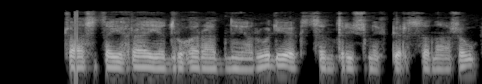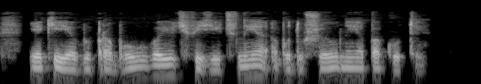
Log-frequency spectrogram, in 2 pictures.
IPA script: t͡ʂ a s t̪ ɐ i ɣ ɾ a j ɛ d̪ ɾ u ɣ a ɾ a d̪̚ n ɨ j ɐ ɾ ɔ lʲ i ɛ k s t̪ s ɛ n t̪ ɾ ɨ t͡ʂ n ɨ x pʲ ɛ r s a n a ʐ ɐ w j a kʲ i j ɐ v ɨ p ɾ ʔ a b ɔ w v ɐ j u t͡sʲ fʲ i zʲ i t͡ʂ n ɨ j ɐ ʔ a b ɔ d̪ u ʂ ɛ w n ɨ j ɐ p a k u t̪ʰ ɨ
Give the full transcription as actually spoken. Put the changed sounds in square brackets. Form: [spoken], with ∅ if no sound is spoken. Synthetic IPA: t͡ʂ a s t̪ ɐ i ɣ ɾ a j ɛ d̪ ɾ u ɣ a ɾ a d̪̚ n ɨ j ɐ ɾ ɔ lʲ i ɛ k s t̪ s ɛ n t̪ ɾ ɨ t͡ʂ n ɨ x pʲ ɛ r s a n a ʐ ɐ w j a kʲ i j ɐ v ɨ p ɾ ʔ a b ɔ w v ɐ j u t͡sʲ fʲ i zʲ i t͡ʂ n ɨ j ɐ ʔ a b ɔ d̪ u ʂ ɛ w n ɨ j ɐ p a k u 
